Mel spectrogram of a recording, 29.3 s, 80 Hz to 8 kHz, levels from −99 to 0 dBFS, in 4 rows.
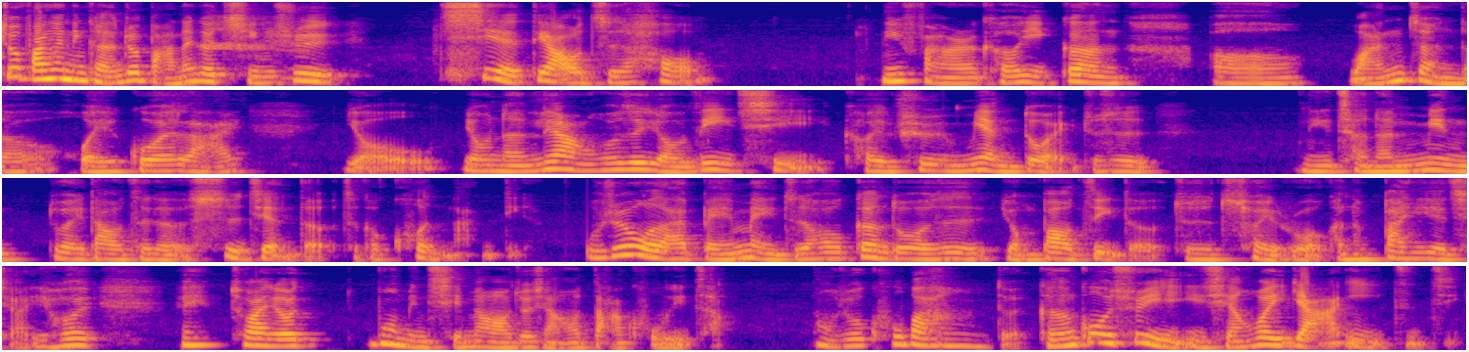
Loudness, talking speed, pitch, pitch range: -23 LUFS, 250 characters per minute, 170 Hz, 150-200 Hz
